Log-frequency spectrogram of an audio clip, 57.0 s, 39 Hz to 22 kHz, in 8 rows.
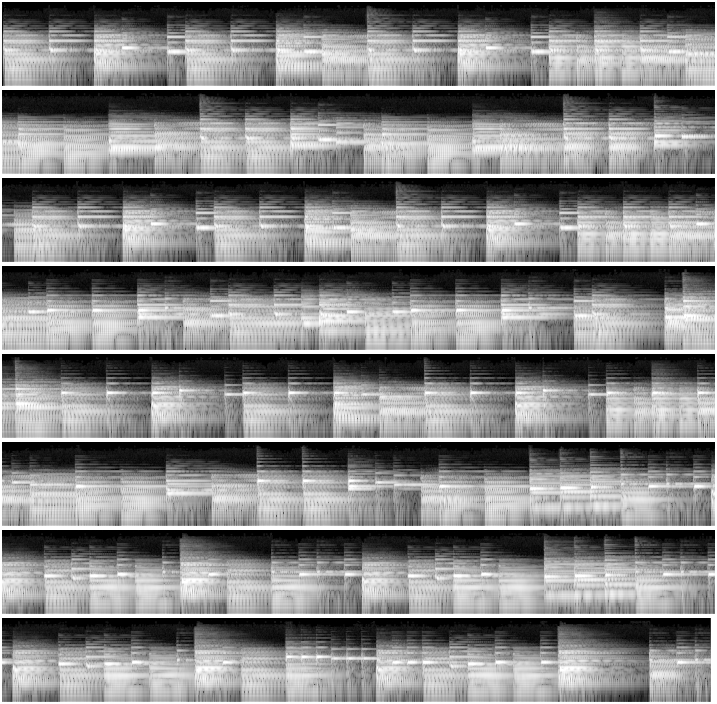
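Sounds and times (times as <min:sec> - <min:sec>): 
hip hop house piano: 0:00.0 - 0:56.9.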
